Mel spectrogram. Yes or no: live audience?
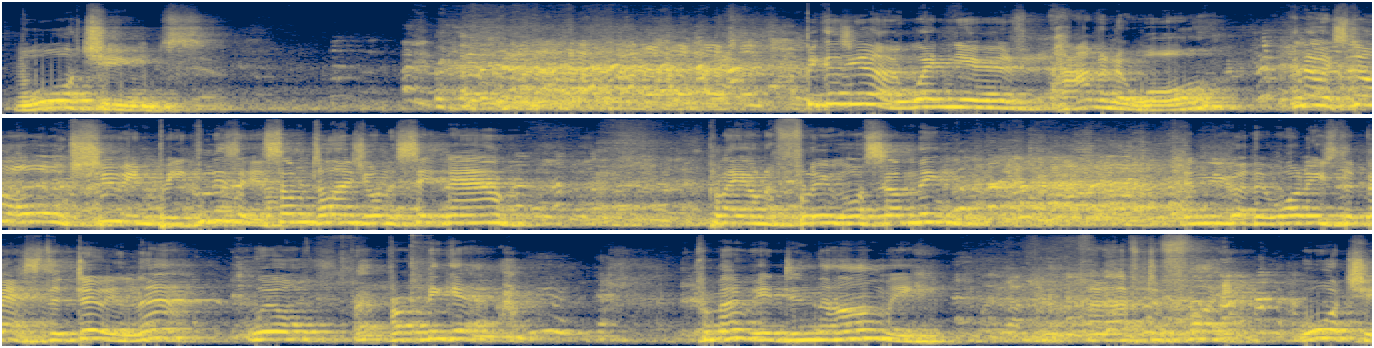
yes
